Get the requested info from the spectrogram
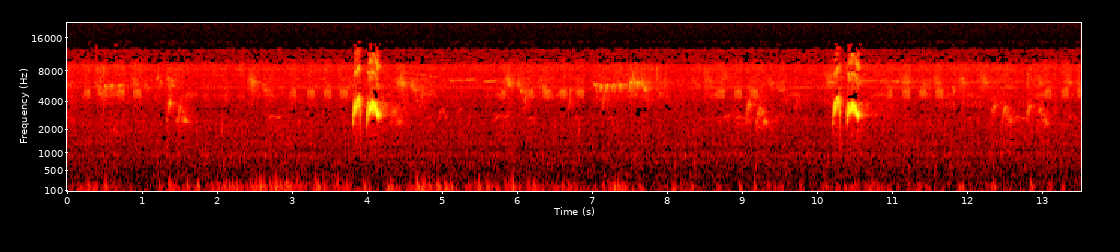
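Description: Birds calling in short, sharp chirps, the loudest two about 4 seconds and 10 seconds in, with fainter high notes between them, over a low steady rumble.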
